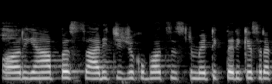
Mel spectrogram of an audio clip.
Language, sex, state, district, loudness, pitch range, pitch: Hindi, female, Chhattisgarh, Sarguja, -17 LUFS, 280-290 Hz, 285 Hz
